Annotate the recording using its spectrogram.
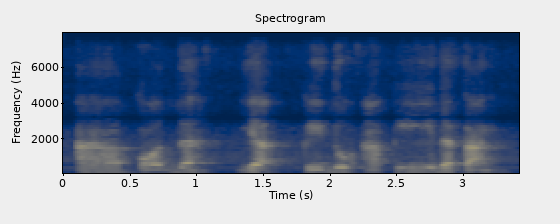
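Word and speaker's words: عَقَدَ يَعْقِدُ عَقِيدَةً: Nah, akidah Islam itu kalau dilihat dari sisi kebahasaan, berasal dari kata aqadah yaqidu aqidatan. Ingat bacanya, karena di buku itu tidak ada harokatnya. Aqadah yaqidu aqidatan. Diingat, nanti dibaca salah nanti.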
